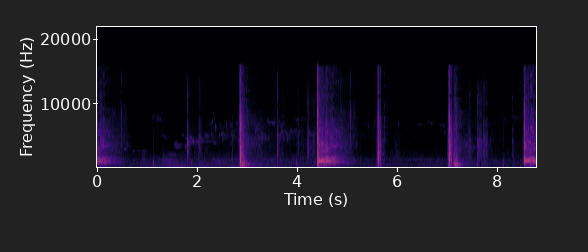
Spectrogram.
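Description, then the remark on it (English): Sharp, hard thwacks of Venus Williams's tennis racket striking the ball as she serves, extracted from a tape: four loud hits at uneven intervals with a few fainter taps between them, over a steady background hiss. “I think it was Venus said, wow, you know, it sounds just like me serving.”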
